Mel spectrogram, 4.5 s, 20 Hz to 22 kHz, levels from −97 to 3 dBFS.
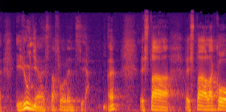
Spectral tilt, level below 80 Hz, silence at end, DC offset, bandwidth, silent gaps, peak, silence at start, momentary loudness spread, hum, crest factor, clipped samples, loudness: -6 dB/octave; -48 dBFS; 0 s; 0.1%; 14.5 kHz; none; 0 dBFS; 0 s; 18 LU; none; 18 dB; under 0.1%; -19 LUFS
